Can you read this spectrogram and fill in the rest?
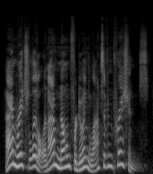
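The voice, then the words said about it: Imitates another person's voice. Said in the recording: “Would a Rich Little impression sound like?”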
